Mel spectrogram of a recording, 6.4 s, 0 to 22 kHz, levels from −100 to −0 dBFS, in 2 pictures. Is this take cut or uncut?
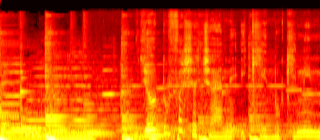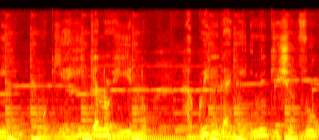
uncut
